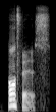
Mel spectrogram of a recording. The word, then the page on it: office: British English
